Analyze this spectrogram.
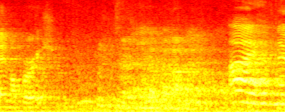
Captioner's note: laughter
